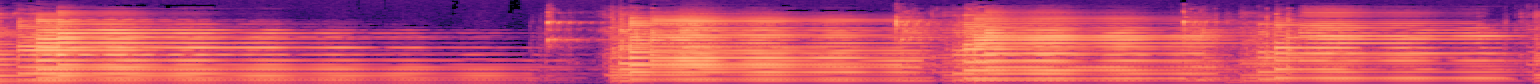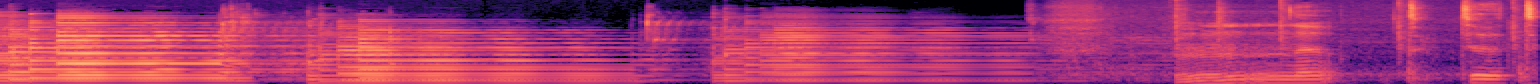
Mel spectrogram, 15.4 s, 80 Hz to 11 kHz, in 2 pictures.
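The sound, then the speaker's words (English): A distorted electric guitar through a Marshall amp profile, bass dialed back, mids pushed up and presence down, plays chords and short riffs with reverb and delay trailing each strum and a few quick picked notes near the end. “Okay, so this is the Marshall number 7 profile, bit of reverb, bit of delay.”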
